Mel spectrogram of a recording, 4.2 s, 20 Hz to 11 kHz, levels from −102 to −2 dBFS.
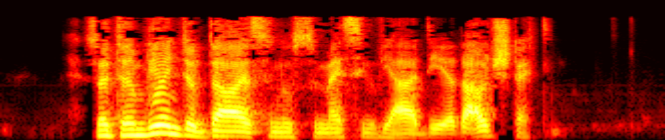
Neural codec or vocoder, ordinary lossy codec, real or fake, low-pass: codec, 16 kHz, 1 kbps, X-Codec, HuBERT features, trained on LibriSpeech; MP3, 32 kbps; fake; 7.2 kHz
